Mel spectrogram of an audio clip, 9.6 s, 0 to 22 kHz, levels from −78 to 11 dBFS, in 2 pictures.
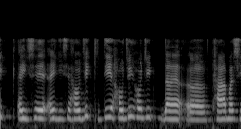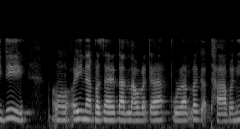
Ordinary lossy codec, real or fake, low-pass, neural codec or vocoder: none; fake; 7.2 kHz; codec, 16 kHz in and 24 kHz out, 1.1 kbps, FireRedTTS-2 codec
